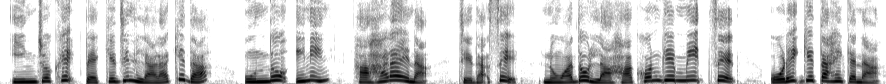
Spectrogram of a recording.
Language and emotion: Santali, surprised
